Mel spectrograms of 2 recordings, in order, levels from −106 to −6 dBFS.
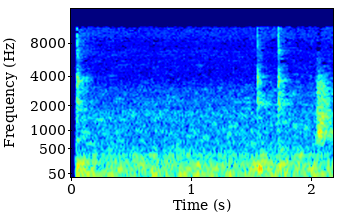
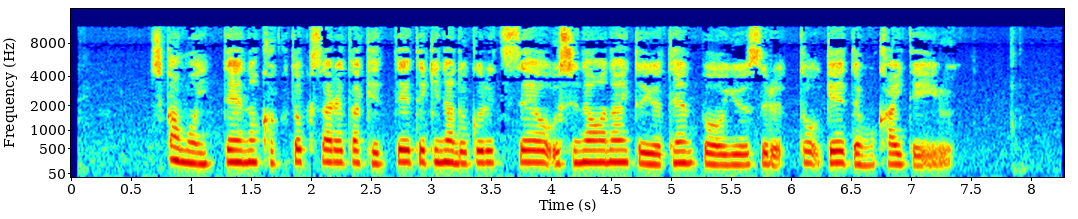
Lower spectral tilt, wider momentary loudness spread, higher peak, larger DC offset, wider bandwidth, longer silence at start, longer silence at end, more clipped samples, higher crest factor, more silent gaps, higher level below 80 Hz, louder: about the same, -5 dB/octave vs -4 dB/octave; about the same, 8 LU vs 7 LU; second, -30 dBFS vs -4 dBFS; neither; about the same, 11.5 kHz vs 11.5 kHz; second, 0.05 s vs 0.7 s; second, 0 s vs 0.95 s; neither; about the same, 20 dB vs 16 dB; neither; first, -56 dBFS vs -66 dBFS; second, -51 LUFS vs -20 LUFS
